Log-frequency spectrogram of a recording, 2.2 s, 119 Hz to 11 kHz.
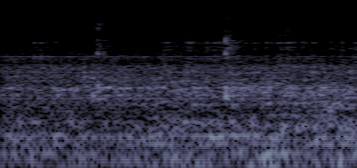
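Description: Two faint computer mouse clicks, about 0.6 s and 1.4 s in, over quiet room tone.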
